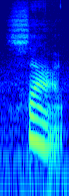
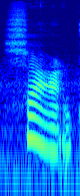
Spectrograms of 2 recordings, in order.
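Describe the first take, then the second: First: "shark" with a British silent R; British "shark", said shahk; British accent. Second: "shark" with a sounded American R; American "shark", curl the R before k; American accent. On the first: Teacher models shark for learners, British accent. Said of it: "in British English". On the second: Teacher models shark for learners, American accent. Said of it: "R in American English". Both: Shown as a demonstration.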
